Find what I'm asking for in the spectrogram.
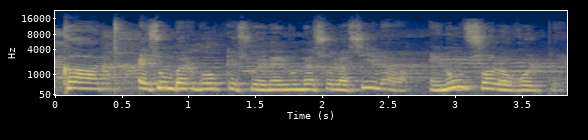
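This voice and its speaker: A woman's voice: a little high, moderate pace, music in the background. A woman teaching grammar, explaining rules step by step in a patient way and asking her students questions. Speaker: English teacher.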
